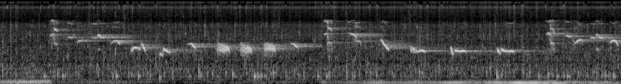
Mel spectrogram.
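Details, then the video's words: Cucak ijo song for stimulating singing, with clear whistled downslurs and repeated short notes near two kilohertz, broken by higher rising sweeps, against a soft low-frequency rumble. "Pancingan cucak ijo supaya cepat bunyi"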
